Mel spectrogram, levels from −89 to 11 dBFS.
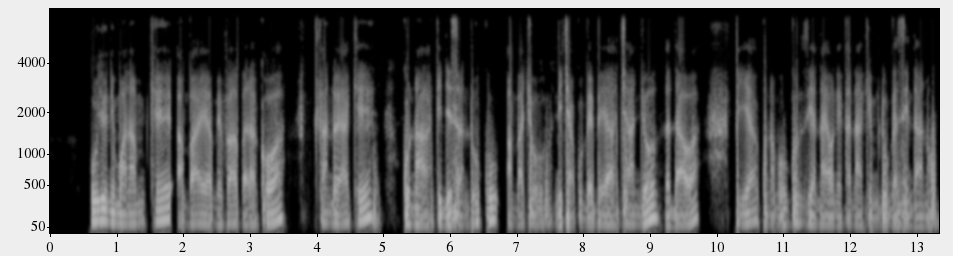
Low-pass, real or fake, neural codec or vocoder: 7.2 kHz; real; none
